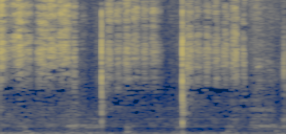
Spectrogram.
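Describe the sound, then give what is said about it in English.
A pen scratches over paper while someone draws a sketch, with continuous light rubbing strokes broken by a couple of sharp ticks, and no voices. “I'm gonna try to draw it down here. Okay, doing the same thing.”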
